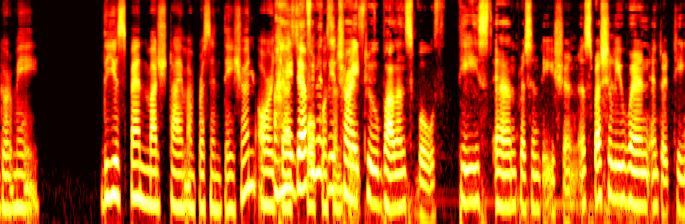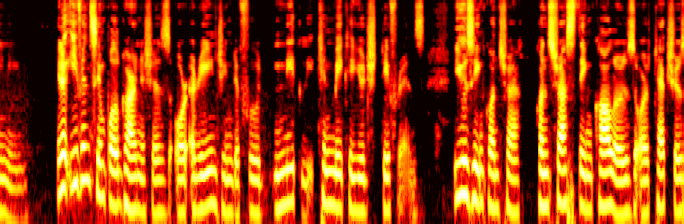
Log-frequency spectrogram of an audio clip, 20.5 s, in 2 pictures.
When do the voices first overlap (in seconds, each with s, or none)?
4.1 s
